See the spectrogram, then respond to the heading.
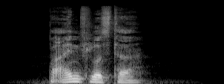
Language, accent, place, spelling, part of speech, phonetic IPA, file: German, Germany, Berlin, beeinflusster, adjective, [bəˈʔaɪ̯nˌflʊstɐ], De-beeinflusster.ogg
- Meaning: inflection of beeinflusst: 1. strong/mixed nominative masculine singular 2. strong genitive/dative feminine singular 3. strong genitive plural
